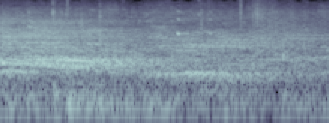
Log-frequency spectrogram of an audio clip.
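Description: A basketball being dribbled on a hardwood court, the bounces faint against low arena background noise.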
